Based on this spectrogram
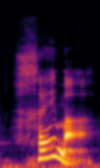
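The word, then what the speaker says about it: חמה: And that can be reread not choma, but chema, which means wrath.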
